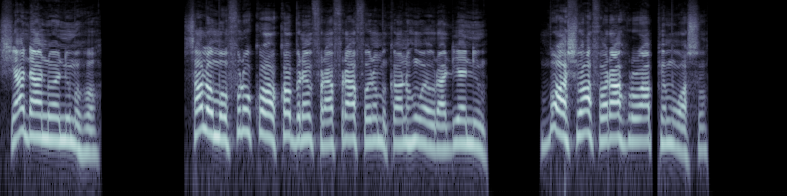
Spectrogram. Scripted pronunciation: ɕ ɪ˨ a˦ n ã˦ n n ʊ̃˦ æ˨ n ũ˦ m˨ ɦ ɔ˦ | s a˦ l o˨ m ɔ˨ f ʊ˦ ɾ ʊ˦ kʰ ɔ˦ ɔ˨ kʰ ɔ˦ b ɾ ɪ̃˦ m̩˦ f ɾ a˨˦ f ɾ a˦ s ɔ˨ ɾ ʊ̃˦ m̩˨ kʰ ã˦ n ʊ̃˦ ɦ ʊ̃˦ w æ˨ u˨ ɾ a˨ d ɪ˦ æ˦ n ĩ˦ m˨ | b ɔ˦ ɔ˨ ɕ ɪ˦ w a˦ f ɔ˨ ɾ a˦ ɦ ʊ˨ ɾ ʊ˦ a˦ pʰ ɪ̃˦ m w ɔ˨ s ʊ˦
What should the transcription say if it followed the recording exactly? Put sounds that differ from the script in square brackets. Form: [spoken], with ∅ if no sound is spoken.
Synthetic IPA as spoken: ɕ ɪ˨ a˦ [d] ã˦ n n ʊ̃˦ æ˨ n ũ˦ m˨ ɦ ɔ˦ | s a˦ l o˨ m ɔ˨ f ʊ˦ ɾ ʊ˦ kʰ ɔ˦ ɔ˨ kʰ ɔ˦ b ɾ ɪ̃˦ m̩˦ f ɾ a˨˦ f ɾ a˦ [f] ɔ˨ ɾ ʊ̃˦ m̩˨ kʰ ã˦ n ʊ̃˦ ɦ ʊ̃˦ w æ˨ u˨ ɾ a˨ d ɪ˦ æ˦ n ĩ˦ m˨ | b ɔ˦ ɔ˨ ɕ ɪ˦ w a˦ f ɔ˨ ɾ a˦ ɦ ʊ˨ ɾ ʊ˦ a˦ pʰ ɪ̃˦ m w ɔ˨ s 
